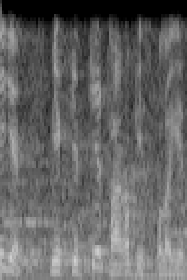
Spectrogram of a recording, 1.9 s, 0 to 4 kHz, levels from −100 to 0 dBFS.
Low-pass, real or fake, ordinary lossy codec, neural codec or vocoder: 3.6 kHz; real; none; none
